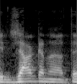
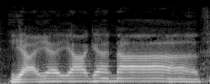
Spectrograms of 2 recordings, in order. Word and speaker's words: Jagannath: Just like I have seen devotees in Mexico, they don't say the letter J, just like we say Jagannath. They don't have that letter J in their alphabet. So when they were doing the kirtan, instead of going Jaya Jagannath, they were going Yaya Jagannath, Yaya Jagannath, Yaya Jagannath, Yaya Jagannath.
